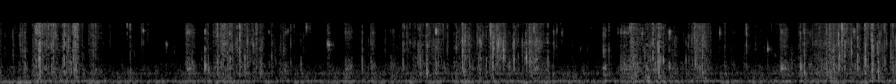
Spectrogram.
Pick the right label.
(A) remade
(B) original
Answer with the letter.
B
